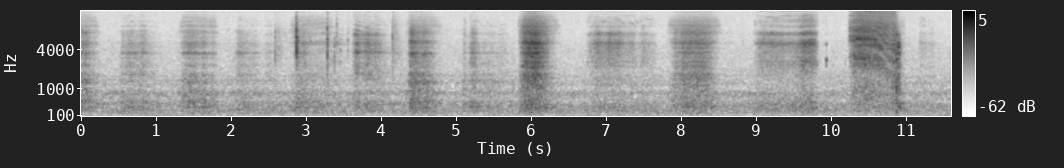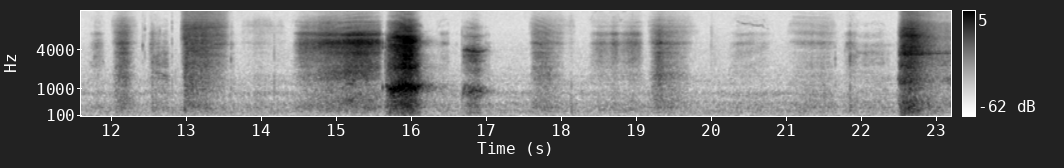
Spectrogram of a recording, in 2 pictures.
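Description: A man breathing hard through his nose and mouth while flexing muscle poses: a run of short sniffs and snorting exhales. There is a loud, drawn-out forceful exhale about two-thirds of the way through and another sharp one near the end.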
